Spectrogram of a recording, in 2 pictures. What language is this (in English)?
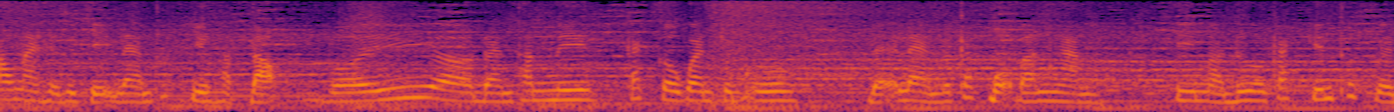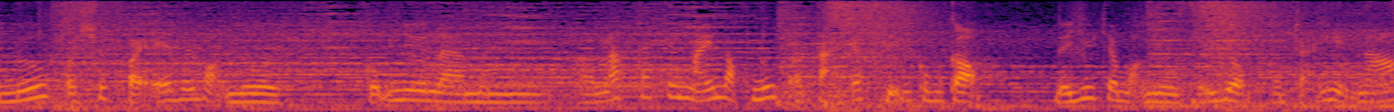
Vietnamese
